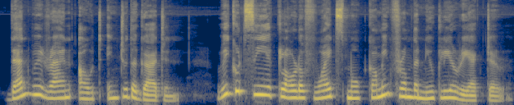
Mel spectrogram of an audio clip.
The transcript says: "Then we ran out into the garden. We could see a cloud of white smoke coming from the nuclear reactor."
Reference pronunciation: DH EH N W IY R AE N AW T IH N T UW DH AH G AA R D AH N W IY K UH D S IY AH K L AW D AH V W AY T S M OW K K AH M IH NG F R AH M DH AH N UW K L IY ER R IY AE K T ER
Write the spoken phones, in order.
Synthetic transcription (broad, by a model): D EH N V IY R AE N AW T IH N T UW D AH G AA R D AH N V IY K UH D S IY AH K L AW D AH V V AY T S M OW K K AH M IH NG F R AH M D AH N UW K L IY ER R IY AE K T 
